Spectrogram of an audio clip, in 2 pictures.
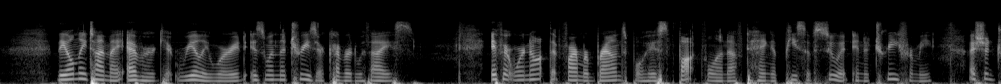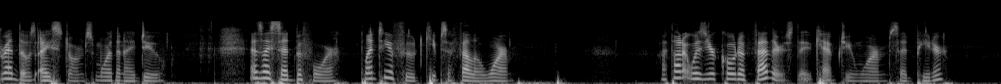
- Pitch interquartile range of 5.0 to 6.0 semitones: Yes, wide, 5.4 semitones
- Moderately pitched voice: Yes, medium, 180 Hz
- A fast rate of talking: Yes, fast, 220 wpm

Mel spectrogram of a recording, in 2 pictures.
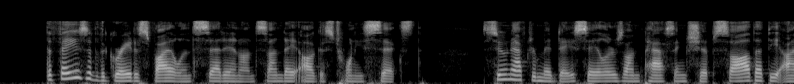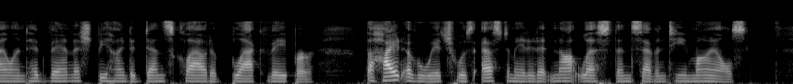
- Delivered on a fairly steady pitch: Yes, narrow, 1.7 semitones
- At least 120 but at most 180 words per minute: Yes, average, 160 wpm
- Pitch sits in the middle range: Yes, medium, 145 Hz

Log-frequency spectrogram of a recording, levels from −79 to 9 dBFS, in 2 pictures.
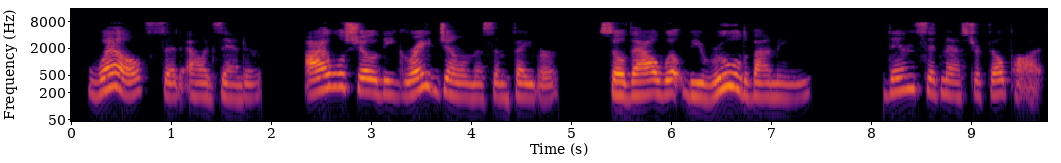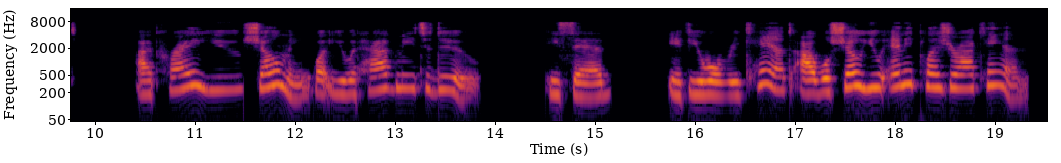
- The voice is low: No, high, 195 Hz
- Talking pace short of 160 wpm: Yes, average, 150 wpm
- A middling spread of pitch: No, wide, 6.4 semitones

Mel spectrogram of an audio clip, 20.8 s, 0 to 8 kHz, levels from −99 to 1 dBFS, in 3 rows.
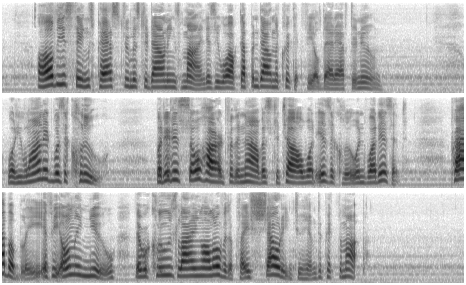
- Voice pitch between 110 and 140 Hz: No, high, 225 Hz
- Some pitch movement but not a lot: Yes, average, 4.5 semitones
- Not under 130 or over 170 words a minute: No, average, 180 wpm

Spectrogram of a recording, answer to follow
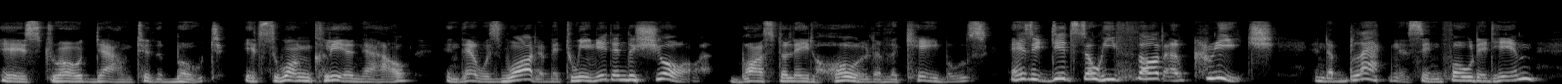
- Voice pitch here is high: No, medium, 160 Hz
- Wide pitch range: Yes, wide, 7.5 semitones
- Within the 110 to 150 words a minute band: Yes, average, 145 wpm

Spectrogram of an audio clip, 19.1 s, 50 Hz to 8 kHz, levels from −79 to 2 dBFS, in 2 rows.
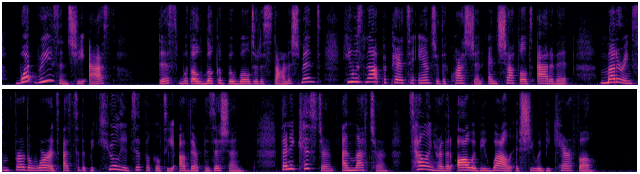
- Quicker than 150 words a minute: Yes, average, 175 wpm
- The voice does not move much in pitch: No, average, 4.8 semitones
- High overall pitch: Yes, high, 220 Hz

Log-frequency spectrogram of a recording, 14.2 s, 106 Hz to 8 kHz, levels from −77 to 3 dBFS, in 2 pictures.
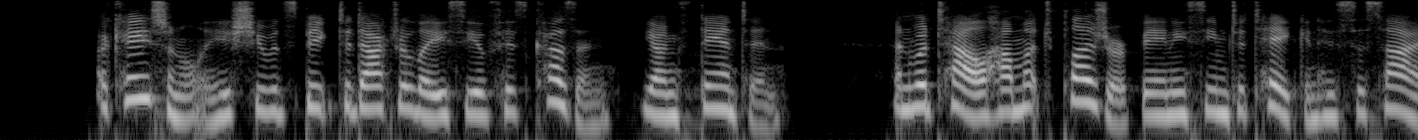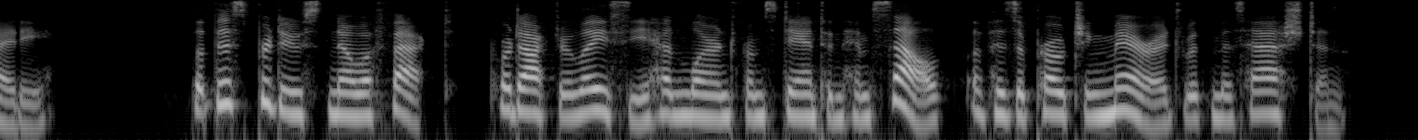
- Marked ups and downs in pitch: No, average, 3.5 semitones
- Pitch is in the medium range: No, high, 230 Hz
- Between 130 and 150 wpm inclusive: No, average, 190 wpm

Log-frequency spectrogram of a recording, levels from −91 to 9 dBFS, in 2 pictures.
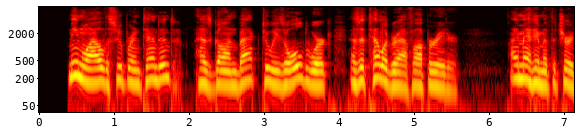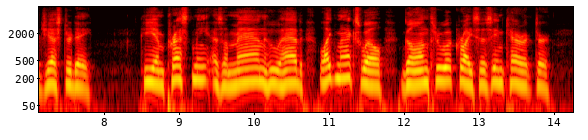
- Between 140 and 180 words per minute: Yes, average, 155 wpm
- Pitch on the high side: No, medium, 160 Hz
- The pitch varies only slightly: No, average, 3.5 semitones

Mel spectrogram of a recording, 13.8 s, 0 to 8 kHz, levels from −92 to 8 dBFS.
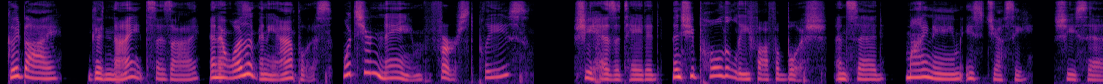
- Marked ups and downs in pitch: Yes, wide, 5.7 semitones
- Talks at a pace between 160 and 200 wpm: No, average, 145 wpm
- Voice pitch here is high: Yes, high, 195 Hz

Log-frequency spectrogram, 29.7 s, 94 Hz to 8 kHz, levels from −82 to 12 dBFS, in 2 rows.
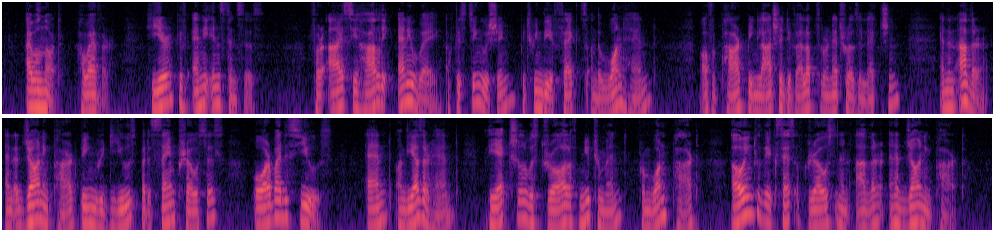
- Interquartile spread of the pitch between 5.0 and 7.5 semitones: No, average, 4.2 semitones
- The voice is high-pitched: No, low, 115 Hz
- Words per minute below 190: Yes, average, 140 wpm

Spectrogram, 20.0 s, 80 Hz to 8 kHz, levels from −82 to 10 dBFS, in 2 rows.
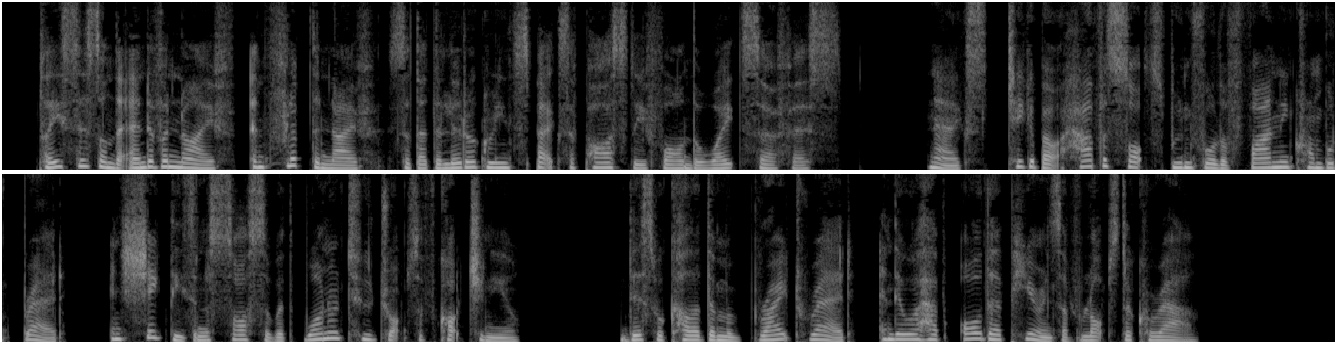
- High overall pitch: Yes, high, 210 Hz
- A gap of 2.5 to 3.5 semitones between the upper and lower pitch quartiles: No, average, 4.9 semitones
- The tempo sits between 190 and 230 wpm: Yes, average, 195 wpm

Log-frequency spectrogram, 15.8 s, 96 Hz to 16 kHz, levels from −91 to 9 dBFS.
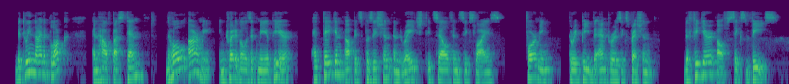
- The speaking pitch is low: Yes, low, 120 Hz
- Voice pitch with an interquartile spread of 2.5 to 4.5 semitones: No, average, 5.0 semitones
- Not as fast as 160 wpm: Yes, average, 140 wpm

